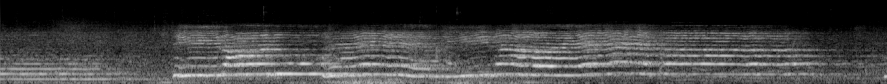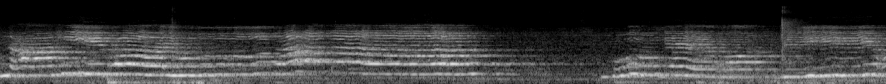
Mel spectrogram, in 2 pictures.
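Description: A boy sings a devotional song solo into a microphone in long, drawn-out melodic phrases. New phrases begin about two, nine and fifteen seconds in, each after a short pause.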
